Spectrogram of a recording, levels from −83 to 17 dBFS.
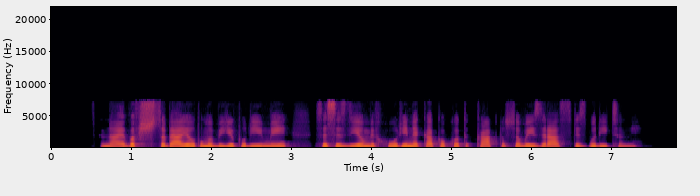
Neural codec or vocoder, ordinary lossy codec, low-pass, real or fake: codec, 16 kHz, 0.5 kbps, FunCodec, trained on LibriTTS, 25 frames a second; none; 7.2 kHz; fake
